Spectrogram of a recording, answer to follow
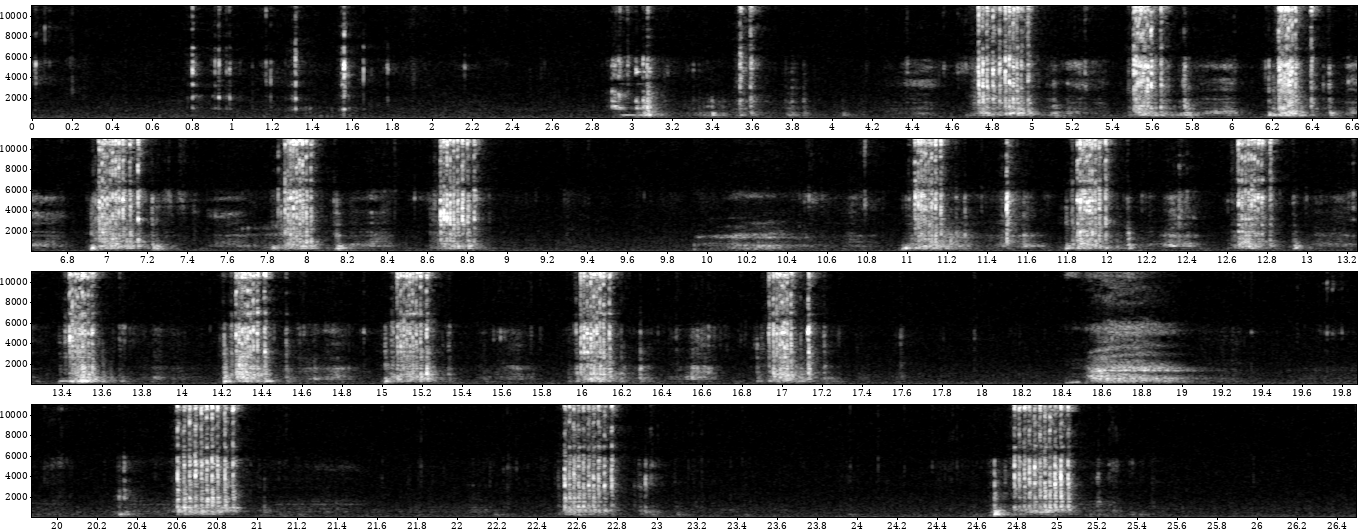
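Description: Worm-drive hose clamp being tightened around a broom's bristles with a hand driver: a run of short metallic clicks, about one every second, with a short pause about ten seconds in and only a few scattered clicks in the last third.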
